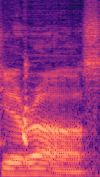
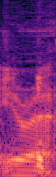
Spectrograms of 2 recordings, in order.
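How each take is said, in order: First: The word is said as British 'arse', long vowel. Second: The word is said as American 'ass', short vowel. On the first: The speaker calls it right. "Say it properly. It's your ass" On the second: The speaker calls it wrong. "not your ass"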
